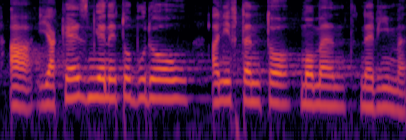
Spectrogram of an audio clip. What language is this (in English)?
Czech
